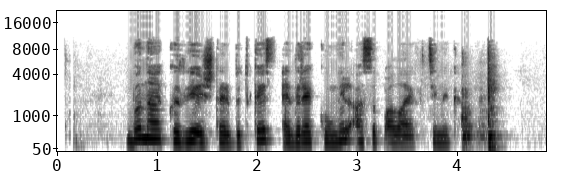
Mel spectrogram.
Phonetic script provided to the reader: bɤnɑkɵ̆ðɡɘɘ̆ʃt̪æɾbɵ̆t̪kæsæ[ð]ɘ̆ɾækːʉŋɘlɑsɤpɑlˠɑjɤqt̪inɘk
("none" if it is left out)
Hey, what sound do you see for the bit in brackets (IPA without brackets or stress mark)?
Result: ð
